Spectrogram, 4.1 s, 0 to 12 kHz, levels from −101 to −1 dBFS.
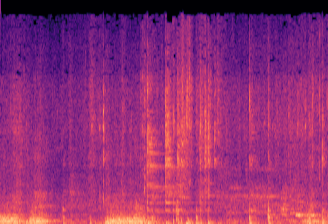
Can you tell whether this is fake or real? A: real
